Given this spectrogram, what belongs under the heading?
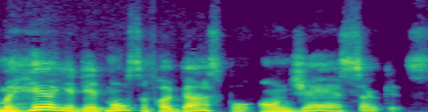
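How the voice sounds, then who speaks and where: A man with an American accent talks in a somewhat breathy voice with lively intonation. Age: 60s. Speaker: music educator. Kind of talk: interview. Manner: halting.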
